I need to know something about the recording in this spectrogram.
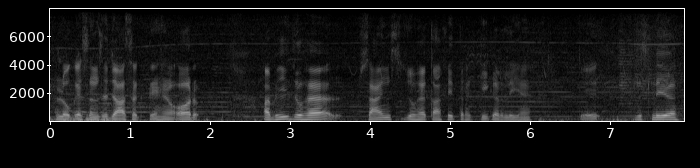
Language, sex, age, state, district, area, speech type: Urdu, male, 30-45, Bihar, Supaul, urban, spontaneous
